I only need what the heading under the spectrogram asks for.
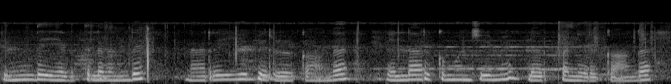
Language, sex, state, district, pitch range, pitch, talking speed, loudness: Tamil, female, Tamil Nadu, Kanyakumari, 195-230 Hz, 215 Hz, 100 wpm, -25 LUFS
